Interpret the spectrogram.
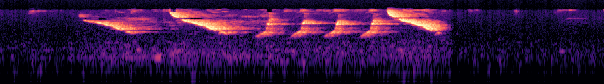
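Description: A songbird singing one phrase of about seven falling notes over some three seconds: two long down-slurred notes, then four short quick ones, then a last long one.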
